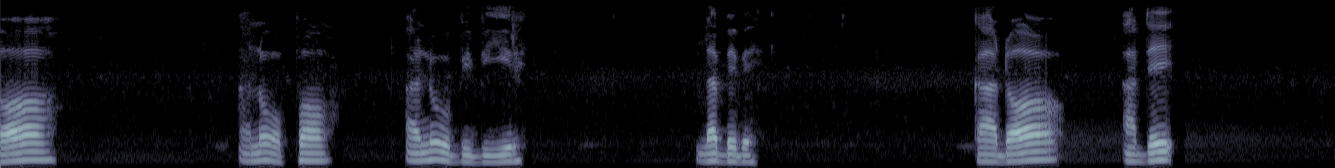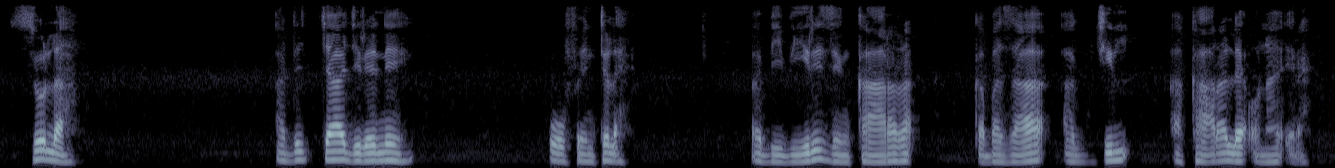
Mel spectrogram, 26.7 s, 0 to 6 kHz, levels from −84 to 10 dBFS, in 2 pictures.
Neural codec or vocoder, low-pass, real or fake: none; 5.4 kHz; real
